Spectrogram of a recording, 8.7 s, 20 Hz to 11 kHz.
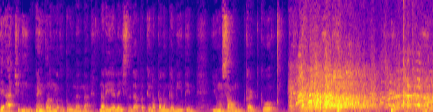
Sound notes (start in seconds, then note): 5.8 laugh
